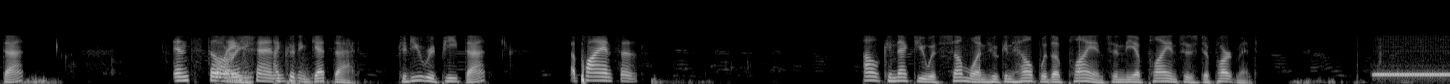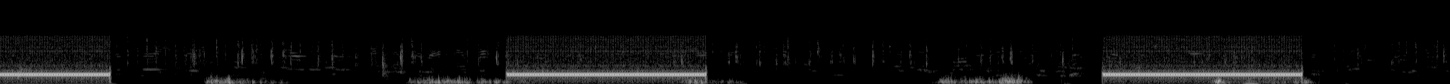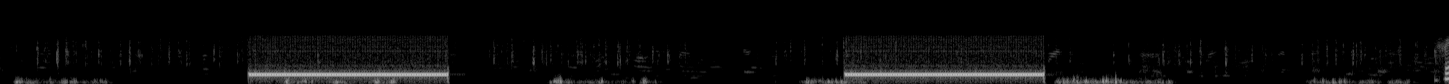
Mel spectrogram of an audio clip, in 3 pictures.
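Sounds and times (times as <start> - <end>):
speech: 0.0 - 0.4, 1.7 - 5.0, 5.7 - 6.6, 8.6 - 12.6
telephone ringback tone during call transfer: 13.7 - 15.6, 19.6 - 21.6, 25.5 - 27.6, 31.5 - 33.5, 37.4 - 39.5.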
